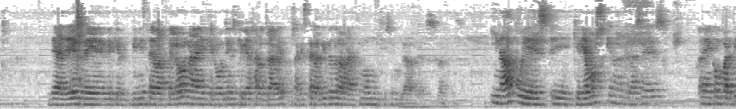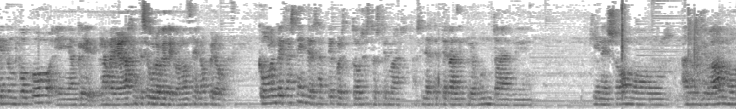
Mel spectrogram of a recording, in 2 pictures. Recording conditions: poor sound quality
